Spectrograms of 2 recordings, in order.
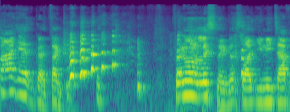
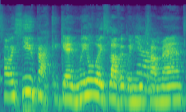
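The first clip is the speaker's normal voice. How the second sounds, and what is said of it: East End London old crone voice. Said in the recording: “Cassandra's accent ... Like an old crone? ... East End, isn't it?”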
